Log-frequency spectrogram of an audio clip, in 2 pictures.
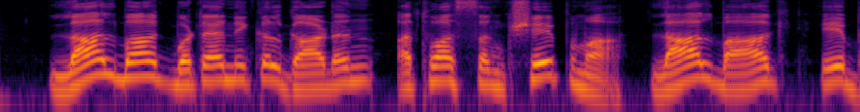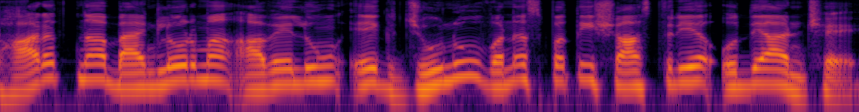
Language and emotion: Gujarati, neutral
